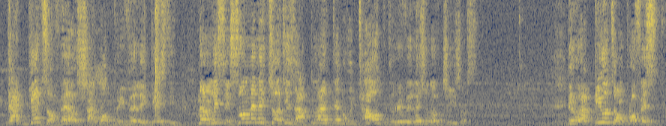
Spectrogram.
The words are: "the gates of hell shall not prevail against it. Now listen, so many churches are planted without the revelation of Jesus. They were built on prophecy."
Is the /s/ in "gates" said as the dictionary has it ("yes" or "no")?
yes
